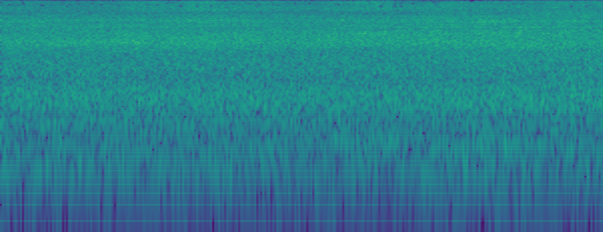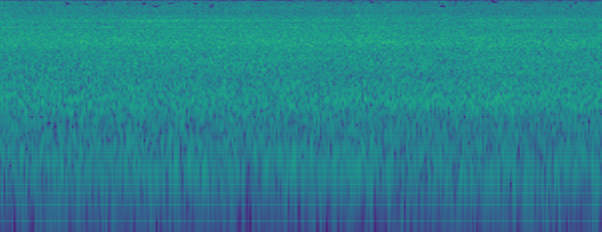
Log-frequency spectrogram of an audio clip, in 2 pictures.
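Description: Boat engines hum steadily across the water.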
